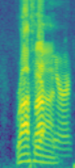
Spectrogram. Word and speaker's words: Raufeon: Raufeon. That's close to how it's pronounced. And I think I was putting more emphasis on the E.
